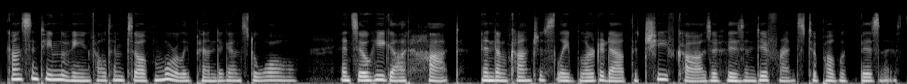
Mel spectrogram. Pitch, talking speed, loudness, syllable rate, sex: 180 Hz, 180 wpm, -17 LUFS, 5.7 syllables/s, female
